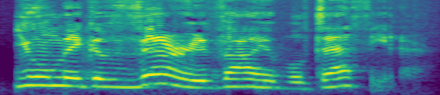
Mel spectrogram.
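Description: A woman putting on a soft hissing dark lord. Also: fairly high pitch, fast talker, close to an everyday voice. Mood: menacing. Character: cold, hissing male dark lord, menacing. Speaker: audition reader.

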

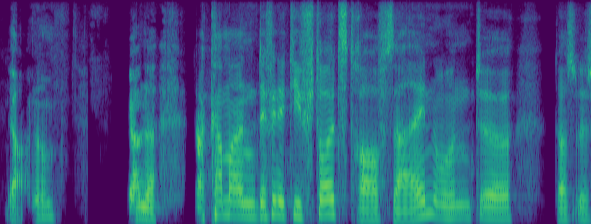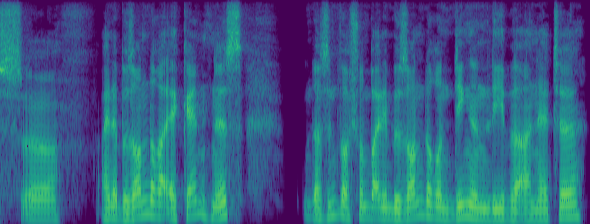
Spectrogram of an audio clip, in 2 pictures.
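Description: A man's voice: on the high side, a little slow, gravelly, fairly bright tone, no room sound. A man hosting a casual podcast conversation, often hesitating and searching for his words. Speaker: podcast host.

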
